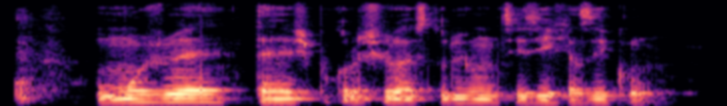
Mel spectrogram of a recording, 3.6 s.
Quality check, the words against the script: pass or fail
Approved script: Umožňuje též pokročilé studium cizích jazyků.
pass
